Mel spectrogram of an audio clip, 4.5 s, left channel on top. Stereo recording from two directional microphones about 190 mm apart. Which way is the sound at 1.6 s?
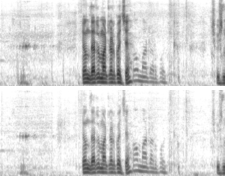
10° left (ahead or behind).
